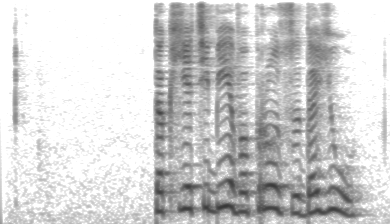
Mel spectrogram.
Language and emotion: Russian, angry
